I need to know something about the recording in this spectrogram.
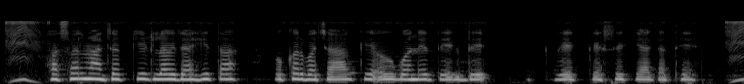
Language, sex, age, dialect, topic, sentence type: Chhattisgarhi, female, 25-30, Eastern, agriculture, question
